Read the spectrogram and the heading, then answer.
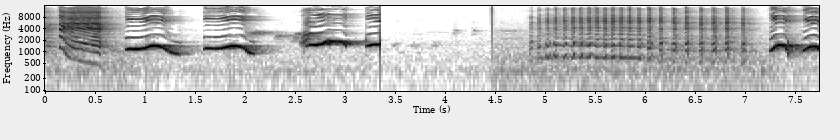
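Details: Black-throated laughingthrush giving its loud wild-style song with many voices: slurred whistled phrases, a brief silence, then a fast rattling trill of rapid notes before another rising whistle.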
